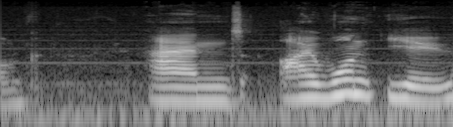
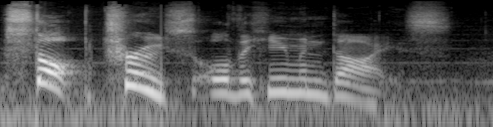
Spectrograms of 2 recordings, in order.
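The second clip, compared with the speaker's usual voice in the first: full-throated screaming yell; 4 semitones higher, 4 dB louder than usual. A storyteller voices a captor threatening his human hostage: screaming. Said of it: "and he screams".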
